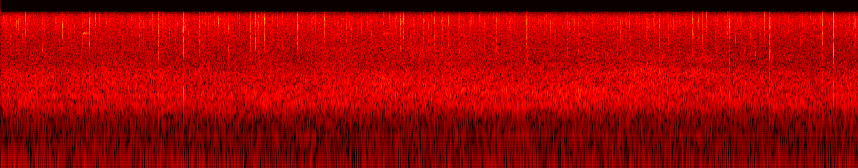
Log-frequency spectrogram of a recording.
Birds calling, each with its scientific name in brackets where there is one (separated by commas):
Black-capped Chickadee (Poecile atricapillus)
